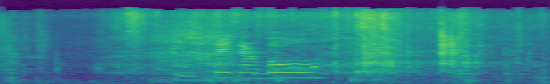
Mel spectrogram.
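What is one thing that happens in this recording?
Popcorn rustles as it is poured into a plastic tub.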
